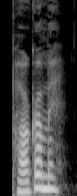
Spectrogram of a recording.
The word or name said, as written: pokkerme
